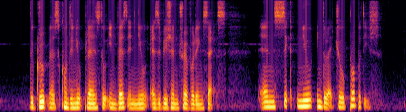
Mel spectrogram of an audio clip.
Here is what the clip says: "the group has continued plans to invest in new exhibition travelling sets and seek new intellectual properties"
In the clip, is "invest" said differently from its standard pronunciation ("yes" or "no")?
no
